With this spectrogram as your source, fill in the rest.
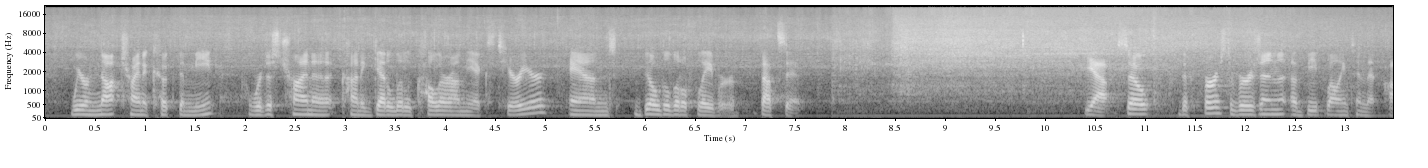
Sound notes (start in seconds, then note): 8.1 beef sizzles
